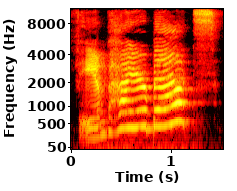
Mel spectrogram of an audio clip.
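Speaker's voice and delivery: high, slow, drawn-out alarmed question; shocked. Acted. Jack reads about blood-sucking bats, drawn-out high alarm. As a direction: gasp it out in disbelief.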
